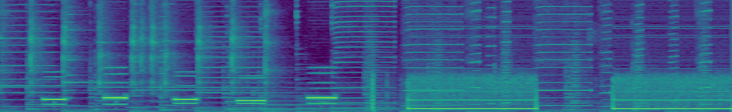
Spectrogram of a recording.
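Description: A quick run of short electronic telephone dialing beeps at different pitches as a call is placed, then two long, steady ringing tones with a pause between, heard clearly over a faint low background and no talking.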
